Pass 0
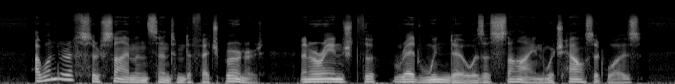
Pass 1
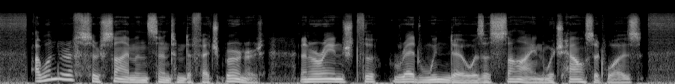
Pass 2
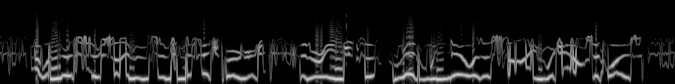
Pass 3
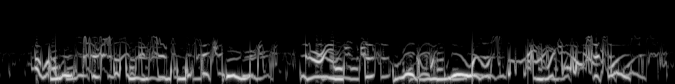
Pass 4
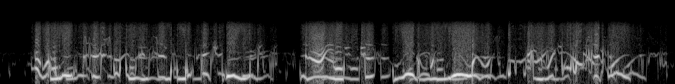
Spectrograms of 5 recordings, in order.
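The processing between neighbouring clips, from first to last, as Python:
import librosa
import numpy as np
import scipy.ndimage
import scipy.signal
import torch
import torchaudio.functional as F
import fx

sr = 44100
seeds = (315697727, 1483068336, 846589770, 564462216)

y1 = fx.env_flatten(x, sr, amount_pct=50)
y1 = y1 * 10.0 ** (3.0 / 20.0)
y2 = fx.sine_speech(y1, sr)
y2 = np.clip(10.0 ** (12.5 / 20.0) * y2, -1.0, 1.0) / 10.0 ** (12.5 / 20.0)
y3 = y2 + 10.0 ** (-12.5 / 20.0) * np.pad(y2, (int(156 * sr / 1000.0), 0))[:len(y2)]
y3 = fx.filter_held_lowpass(y3, sr, hz=3.6, low_hz=440.0, high_hz=1600.0)
y4 = fx.cvsd(y3, sr, bps=32000)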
